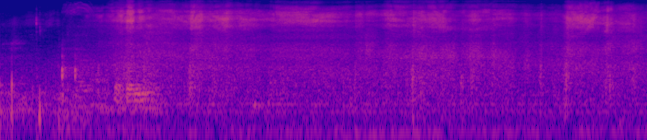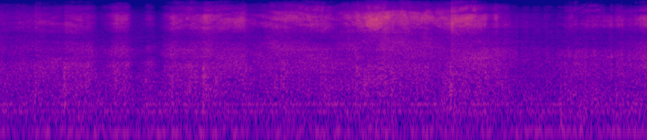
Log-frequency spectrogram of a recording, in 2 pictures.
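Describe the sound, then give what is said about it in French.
A steam iron blasts steam onto a fastened-up shirt to remove its wrinkles, a steady hiss that runs almost twenty seconds, swelling and easing slightly, with no talking over it. “Tu prends ton fer et tu balances la vapeur dessus.”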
